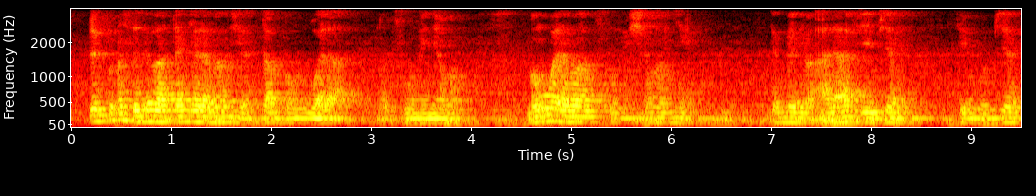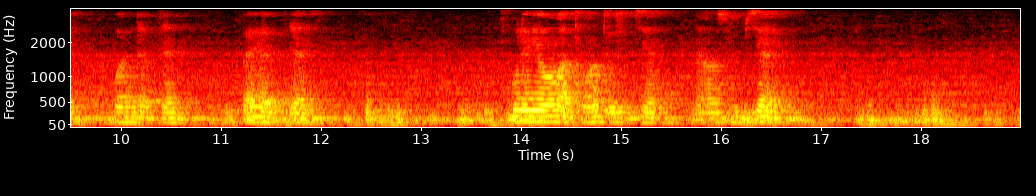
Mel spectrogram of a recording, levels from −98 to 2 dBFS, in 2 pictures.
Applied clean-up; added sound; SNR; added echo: none; none; none; reverberation time 0.9 s.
